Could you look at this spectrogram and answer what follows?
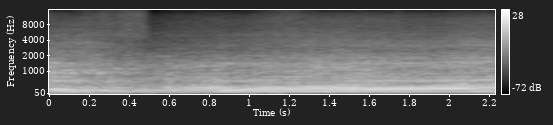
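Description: A 2018 Porsche 718 Boxster engine revs up hard and close in first gear at full throttle, its pitch climbing steadily as it accelerates, loud and continuous throughout.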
